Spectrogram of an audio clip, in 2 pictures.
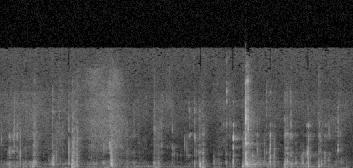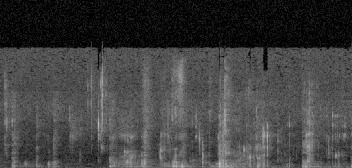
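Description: Chewing and crunching on breaded Findus Sofficini with tomato filling: an irregular series of crunches and mouth sounds, quieter for a moment around the middle.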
